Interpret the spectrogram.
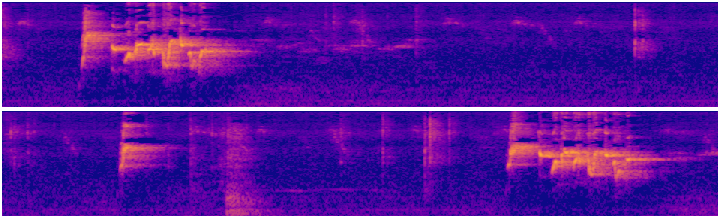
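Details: Bulbul song meant for teaching young birds to sing: a loud bubbling warbled phrase, then near silence broken by a brief note and a low thud, then a second rich phrase.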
